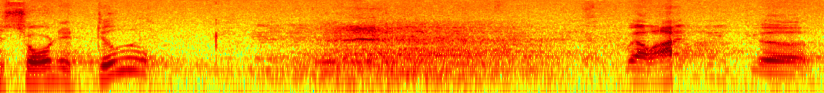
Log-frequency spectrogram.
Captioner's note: audience laughing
